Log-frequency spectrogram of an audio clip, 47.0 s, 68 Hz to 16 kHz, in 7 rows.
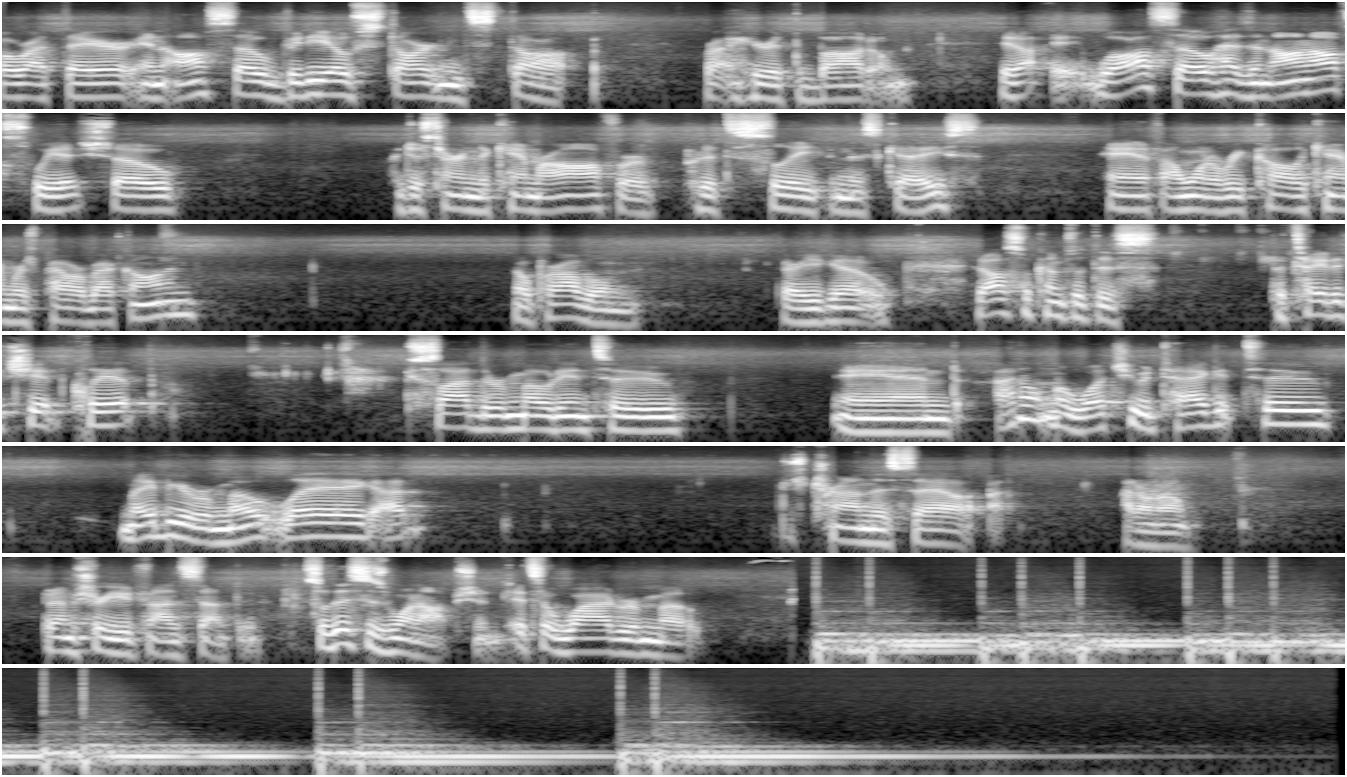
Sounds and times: Percussion: 0:18.5 - 0:22.4, 0:37.3 - 0:42.5, 0:43.3 - 0:45.9.

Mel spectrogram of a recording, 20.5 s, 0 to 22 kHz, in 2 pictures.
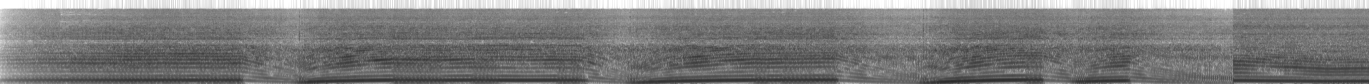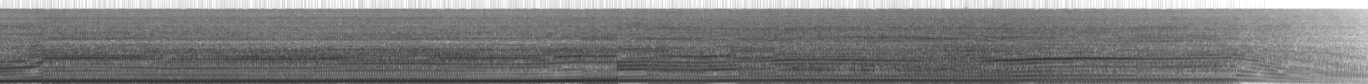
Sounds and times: Sawing: 0:00.0 - 0:20.5
Wood: 0:00.1 - 0:20.5.

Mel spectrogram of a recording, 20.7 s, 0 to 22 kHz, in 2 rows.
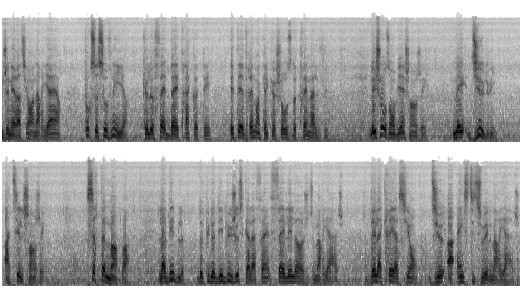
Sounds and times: Speech: 0:00.0 - 0:06.6, 0:07.4 - 0:11.3, 0:12.0 - 0:20.7.

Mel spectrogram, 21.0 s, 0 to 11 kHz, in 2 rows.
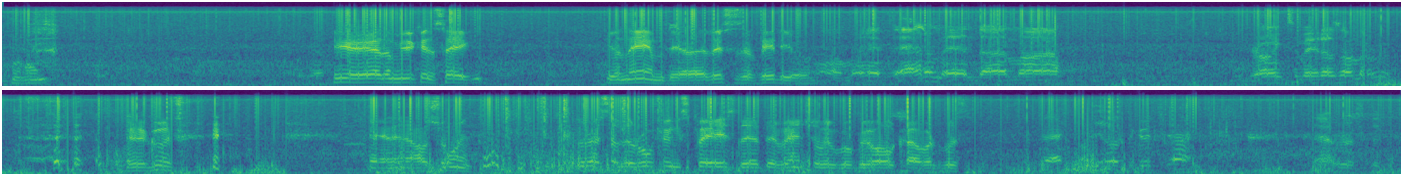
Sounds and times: Speech: 0:00.0 - 0:00.4, 0:04.5 - 0:08.0, 0:09.3 - 0:10.4, 0:13.2 - 0:17.7, 0:18.3 - 0:19.4
Outside, urban or manmade: 0:00.0 - 0:20.9.

